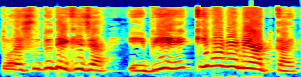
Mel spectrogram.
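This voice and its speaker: Jealous ghostly wife acted by a woman, high voice, scolding, insistent, defiant. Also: lively intonation, brisk, darkish tone. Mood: resolute. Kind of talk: puppet doll cartoon dubbing.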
